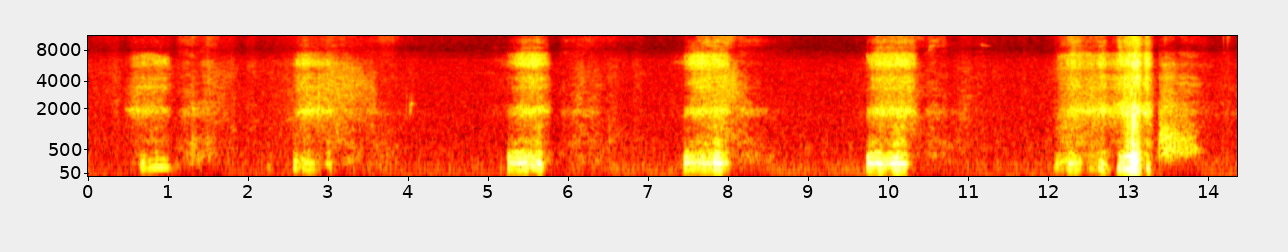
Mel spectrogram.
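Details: A sleeping Dachshund snores indoors: six rasping, breathy snores roughly every two to three seconds, each a short rattling intake with a hiss, with quiet pauses between.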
